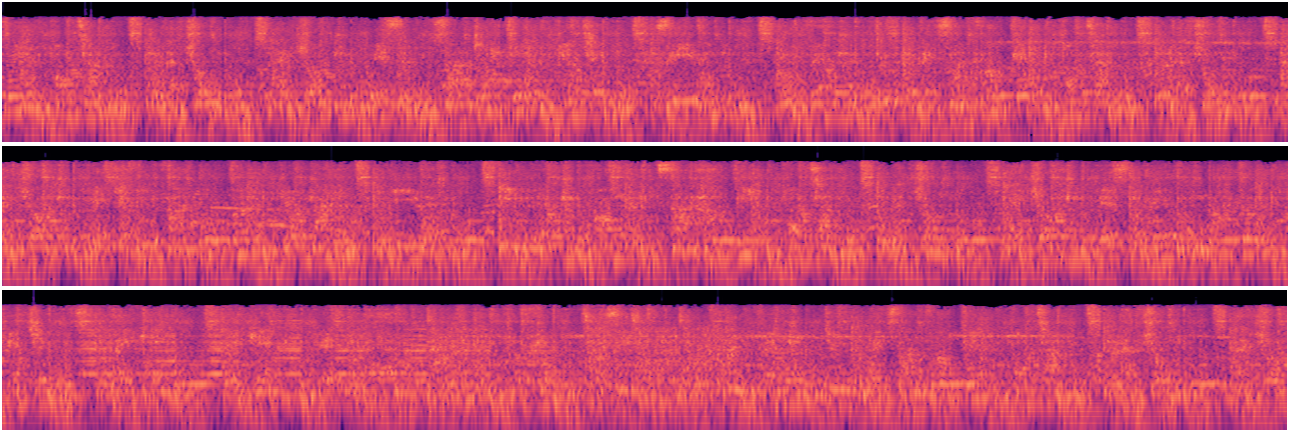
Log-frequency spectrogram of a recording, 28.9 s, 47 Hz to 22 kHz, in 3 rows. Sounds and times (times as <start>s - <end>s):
Dance music: 0.0s - 28.9s.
